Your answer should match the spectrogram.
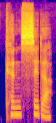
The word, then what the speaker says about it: consider: and it's the verb consider. Consider. Now this is spelled C-O-N-S-I-D-E-R. Consider. But can you hear how I'm pronouncing that O? Consider. This is weak, so make it a schwa sound.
